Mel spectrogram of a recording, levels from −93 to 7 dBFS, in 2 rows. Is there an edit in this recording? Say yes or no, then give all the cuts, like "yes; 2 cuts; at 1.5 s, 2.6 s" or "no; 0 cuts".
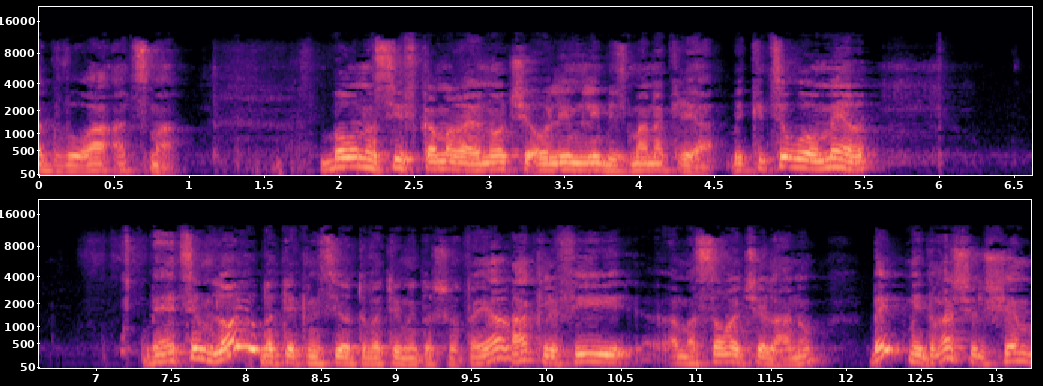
no; 0 cuts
